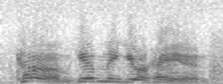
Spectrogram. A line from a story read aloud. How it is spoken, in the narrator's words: cried the merry world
